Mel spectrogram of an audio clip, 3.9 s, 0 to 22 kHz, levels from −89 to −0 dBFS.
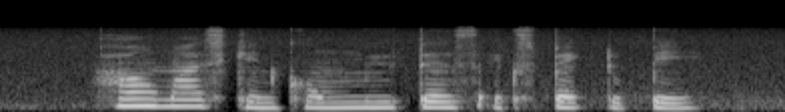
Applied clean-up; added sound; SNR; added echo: neural mask model Resemble Enhance denoiser.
